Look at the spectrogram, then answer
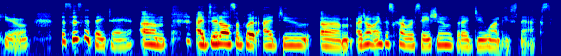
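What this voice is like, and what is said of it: Usual voice. Nothing is said of it.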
